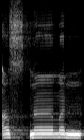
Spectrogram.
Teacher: tanwin yang bertemu dengan enam huruf ini termasuk Hamzah termasuk Hamzah maka bunyi fathah tanwin dibaca jelas tanpa mendengung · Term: Idhar halq, idhar halqi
